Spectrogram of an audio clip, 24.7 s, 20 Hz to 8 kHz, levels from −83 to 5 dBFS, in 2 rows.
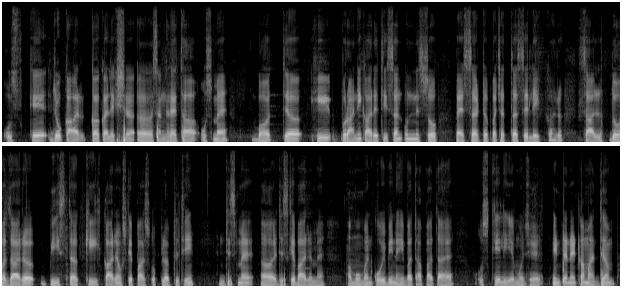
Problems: none marked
